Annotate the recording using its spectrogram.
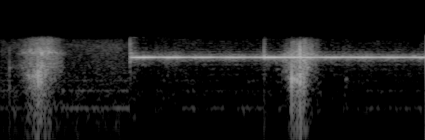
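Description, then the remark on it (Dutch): Two short sniffles from a runny nose, a few seconds apart; a steady high-pitched electronic tone starts between them and hums on underneath. “Nee, het is mijn loopneus.”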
